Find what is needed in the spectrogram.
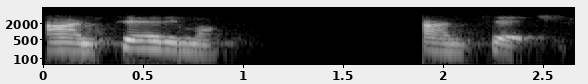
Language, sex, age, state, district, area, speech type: Tamil, female, 45-60, Tamil Nadu, Thoothukudi, rural, conversation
